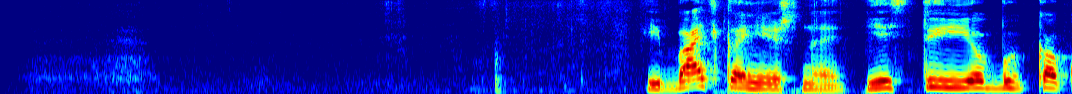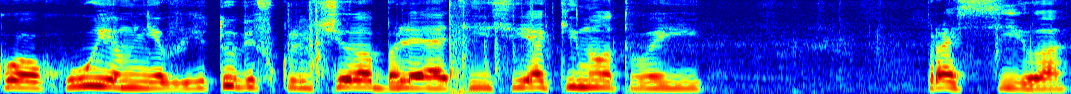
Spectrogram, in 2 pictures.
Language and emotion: Russian, angry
